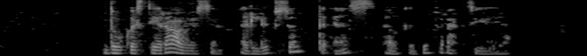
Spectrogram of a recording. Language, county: Lithuanian, Kaunas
